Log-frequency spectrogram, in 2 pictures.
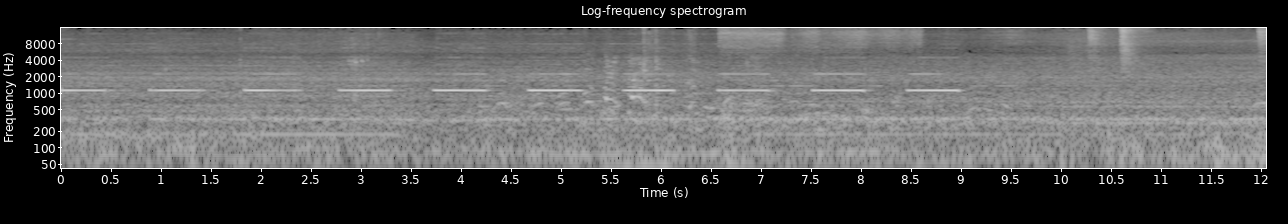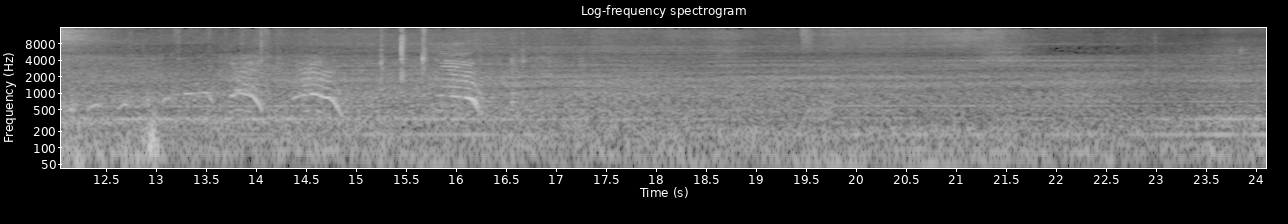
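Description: A bus hums steadily nearby.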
